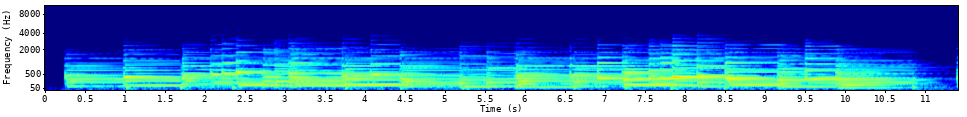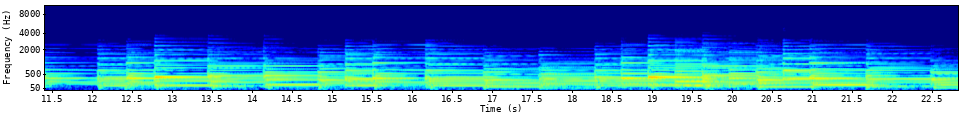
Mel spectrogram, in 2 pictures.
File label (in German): piano solo volk, piano volkslieder; Der getreue Eckart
